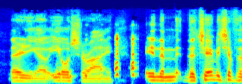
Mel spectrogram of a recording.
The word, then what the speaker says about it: Io Shirai: Next up, you had Toni Storm against I don't know how to pronounce her name. Io Shirai. There you go, Io Shirai in the championship for the Mae Young Classic.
